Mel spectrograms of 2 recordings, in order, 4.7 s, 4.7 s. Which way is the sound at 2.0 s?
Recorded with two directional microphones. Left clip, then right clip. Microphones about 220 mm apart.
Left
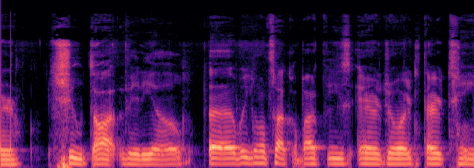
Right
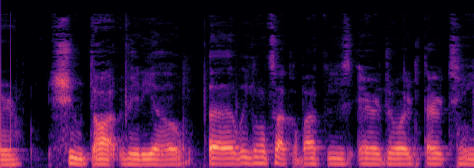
40° left (ahead or behind).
